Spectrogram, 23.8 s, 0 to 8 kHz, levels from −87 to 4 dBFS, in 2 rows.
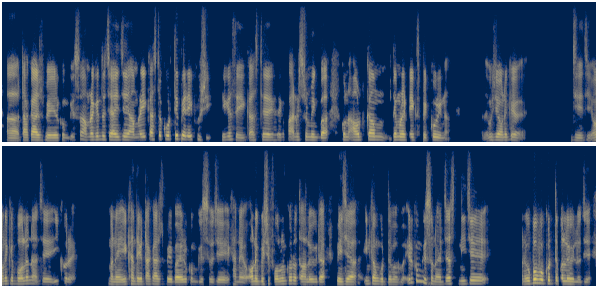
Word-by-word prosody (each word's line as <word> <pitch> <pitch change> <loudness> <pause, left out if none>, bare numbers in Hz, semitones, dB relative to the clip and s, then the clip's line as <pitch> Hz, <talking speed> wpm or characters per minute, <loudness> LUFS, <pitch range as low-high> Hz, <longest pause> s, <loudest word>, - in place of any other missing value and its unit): আ - - +1 0.3
টাকা 145 +1 +2
আসবে 145 0 0
এরকম 140 +1 -3
কিছু। - - -5
আমরা 170 +1 +4
কিন্তু 180 +1 -1
চাই 165 -2 +6
যে 170 - +4
আমরা 155 +2 -3
এই - - -5
কাজটা 185 +1 +1
করতে 195 +1 +3
পেরেই 185 -2 +4
খুশি। 185 +8 -3 0.3
ঠিক 155 +3 -7
আছে? 170 -4 -6
এই 140 - -8
কাজ 150 - 0
থেকে 155 0 -1
পারিশ্রমিক 160 -2 -1
বা 140 - +6 0.3
কোন 165 -1 -2 0.2
outcome 170 +2 +2 0.3
তেমন 165 0 +3
একটা 155 +1 0
এক্সপেক্ট 145 -2 -5
করি 150 -3 +1
না। - - -10 0.8
ঐ - - -7
যে 160 - +2
অনেকে 155 0 -2 1.2
জ্বি, 140 -2 -5
জ্বি। - - -10
অনেকে 165 +2 -1
বলে 160 +3 +3
না - - -1
যে 145 - -1 0.2
ই - - -14
করে - - -4 0.7
মানে 140 -1 0 0.2
এখান 160 +3 0
থেকে 150 0 +4
টাকা 150 0 +1
আসবে 140 0 -5
বা - - +6
এরকম 140 +2 -5
কিছু 140 0 -2
যে, 130 - 0 0.2
"এখানে 145 -2 -5 0.2
অনেক 150 0 +4
বেশি 150 +1 +1
ফলন 150 +3 +1
করো 175 -1 +1
তাহলে 140 -1 0
ঐডা 135 0 +2 0.3
বেইচা 145 -1 +3 0.3
ইনকাম 165 -1 +2
করতে 140 -1 -3
পারবা।" 130 0 -9
এরকম 275 +9 -1
কিছু 195 -4 +2
না, 135 - -1 0.2
জাস্ট 165 +1 +3
নিজে 165 +2 0 0.9
মানে 150 +2 -3
উপভোগ 205 0 +7
করতে 170 -1 0
পারলেই 155 -1 +3
হইলো 135 -2 -3
যে 135 - -3
155 Hz, 180 wpm, -24 LUFS, 145-170 Hz, 1.2 s, উপভোগ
